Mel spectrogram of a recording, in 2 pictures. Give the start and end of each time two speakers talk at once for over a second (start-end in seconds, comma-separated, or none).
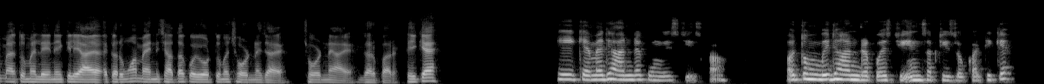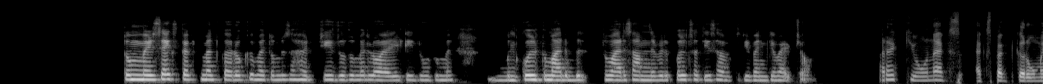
none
